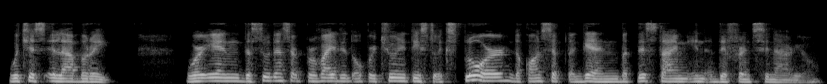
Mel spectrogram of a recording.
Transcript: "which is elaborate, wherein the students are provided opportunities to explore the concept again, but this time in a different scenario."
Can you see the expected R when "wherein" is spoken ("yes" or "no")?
yes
